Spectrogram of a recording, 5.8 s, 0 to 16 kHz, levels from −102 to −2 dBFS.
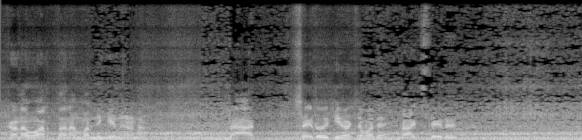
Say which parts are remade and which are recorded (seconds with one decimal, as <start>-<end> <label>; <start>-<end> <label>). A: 0.0-0.9 remade; 0.9-1.3 recorded; 1.3-2.0 remade; 2.0-2.9 recorded; 2.9-3.6 remade; 3.6-5.8 recorded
